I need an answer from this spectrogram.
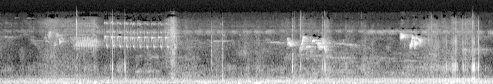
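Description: Faint birdsong: a quick trill a couple of seconds in and a few short chirps later, over a low steady rumble.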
